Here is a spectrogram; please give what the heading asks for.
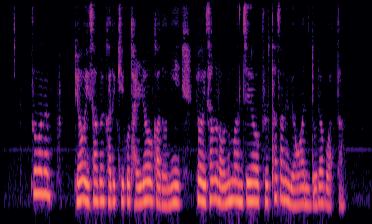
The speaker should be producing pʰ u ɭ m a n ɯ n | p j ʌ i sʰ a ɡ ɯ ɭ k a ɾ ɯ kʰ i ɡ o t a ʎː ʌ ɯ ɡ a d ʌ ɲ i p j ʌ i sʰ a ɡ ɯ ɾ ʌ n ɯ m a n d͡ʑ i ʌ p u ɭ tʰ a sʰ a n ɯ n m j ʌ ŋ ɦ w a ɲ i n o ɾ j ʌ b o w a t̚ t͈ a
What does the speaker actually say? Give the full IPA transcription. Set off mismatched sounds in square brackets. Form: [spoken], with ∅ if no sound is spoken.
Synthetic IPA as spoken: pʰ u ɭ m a n ɯ n | p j ʌ i sʰ a ɡ ɯ ɭ k a ɾ ɯ kʰ i ɡ o t a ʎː ʌ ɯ ɡ a d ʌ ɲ i p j ʌ i sʰ a ɡ ɯ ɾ ʌ n ɯ m a n d͡ʑ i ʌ p u ɭ tʰ a sʰ a n ɯ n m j ʌ ŋ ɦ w a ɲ i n o ɾ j ʌ b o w a t̚ t͈ a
